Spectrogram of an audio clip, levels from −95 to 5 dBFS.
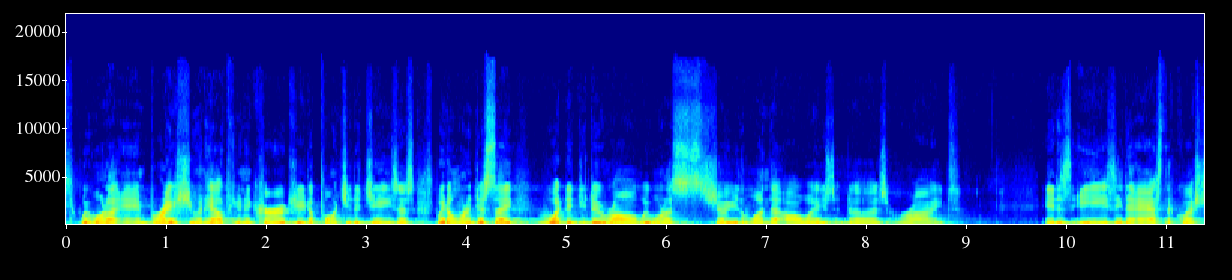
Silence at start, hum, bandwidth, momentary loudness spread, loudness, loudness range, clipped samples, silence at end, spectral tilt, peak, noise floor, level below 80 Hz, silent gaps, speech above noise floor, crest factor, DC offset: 0 s; none; 15.5 kHz; 9 LU; -32 LUFS; 7 LU; under 0.1%; 0 s; -6.5 dB/octave; -14 dBFS; -69 dBFS; -80 dBFS; none; 37 dB; 18 dB; under 0.1%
